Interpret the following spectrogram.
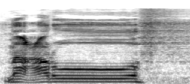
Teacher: Dalam yang basah, luar yang kering. Ni gigi kita ni sentuh bibir bawah, bibir yang sebelah dalam yang basah.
